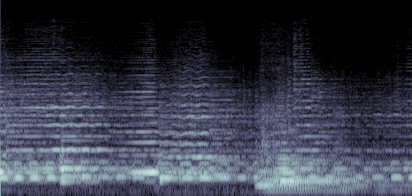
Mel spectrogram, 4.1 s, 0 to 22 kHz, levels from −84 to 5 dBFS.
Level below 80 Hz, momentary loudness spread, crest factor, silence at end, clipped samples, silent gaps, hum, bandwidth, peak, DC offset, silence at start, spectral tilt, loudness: -48 dBFS; 12 LU; 18 dB; 0 s; under 0.1%; none; none; 9.4 kHz; -2 dBFS; under 0.1%; 0 s; -7.5 dB/octave; -20 LUFS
